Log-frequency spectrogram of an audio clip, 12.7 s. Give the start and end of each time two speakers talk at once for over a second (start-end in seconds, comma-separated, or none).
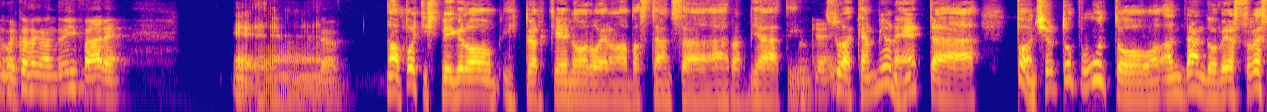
none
